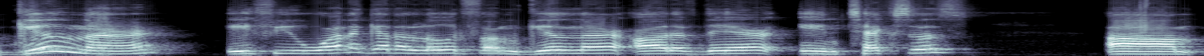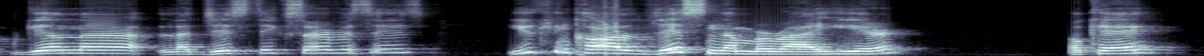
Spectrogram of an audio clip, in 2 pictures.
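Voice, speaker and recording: A man's voice: high voice, fairly bright tone. A man from Jamaica, a box truck driver chatting loosely on a livestream with many fillers and repeated words. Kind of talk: casual livestream chat.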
